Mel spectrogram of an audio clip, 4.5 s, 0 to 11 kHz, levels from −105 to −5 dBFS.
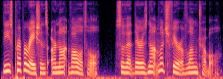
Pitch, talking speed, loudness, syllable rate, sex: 185 Hz, 200 wpm, -18 LUFS, 6.2 syllables/s, female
